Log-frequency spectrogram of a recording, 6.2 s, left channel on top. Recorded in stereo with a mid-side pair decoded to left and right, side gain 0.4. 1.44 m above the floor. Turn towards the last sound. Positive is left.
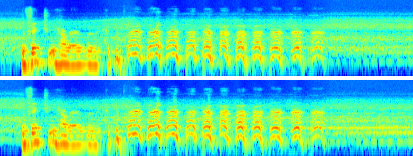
turn(degrees=-10)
